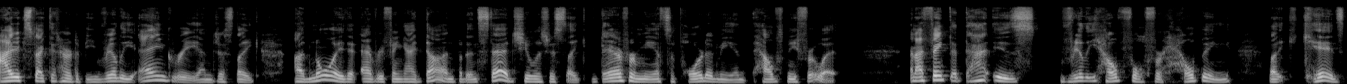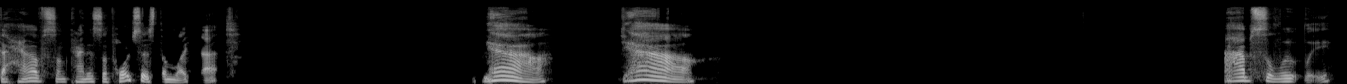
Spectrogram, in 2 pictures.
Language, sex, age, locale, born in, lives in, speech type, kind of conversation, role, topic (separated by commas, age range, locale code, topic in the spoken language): English, male, 25-29, en-US, United States, United States, conversation, podcast, host, What factors should you consider when choosing a career direction?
